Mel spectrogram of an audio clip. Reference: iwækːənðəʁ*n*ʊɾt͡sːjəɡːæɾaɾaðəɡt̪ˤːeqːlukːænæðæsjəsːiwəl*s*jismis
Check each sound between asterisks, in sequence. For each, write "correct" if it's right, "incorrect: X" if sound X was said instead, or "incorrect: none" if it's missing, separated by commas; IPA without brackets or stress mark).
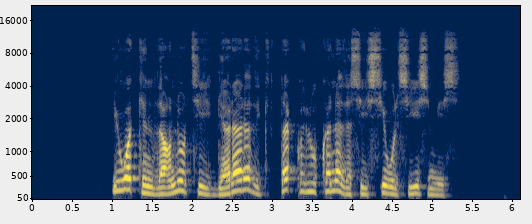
correct, correct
